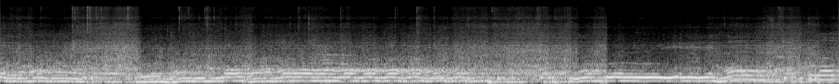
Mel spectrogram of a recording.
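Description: Live Indian light music: a harmonium sounding held notes, with a man singing over it, tabla and acoustic guitar accompanying.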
